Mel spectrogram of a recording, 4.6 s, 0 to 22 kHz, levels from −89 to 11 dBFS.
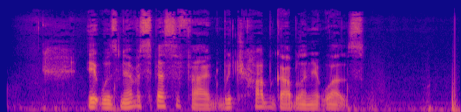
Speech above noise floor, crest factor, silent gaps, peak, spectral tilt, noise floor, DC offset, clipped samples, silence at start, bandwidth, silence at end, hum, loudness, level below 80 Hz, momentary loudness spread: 27 dB; 24 dB; none; -6 dBFS; -4 dB/octave; -54 dBFS; under 0.1%; under 0.1%; 0.3 s; 16.5 kHz; 0 s; none; -27 LUFS; -52 dBFS; 16 LU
